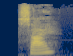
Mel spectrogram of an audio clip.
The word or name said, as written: sig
